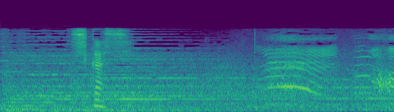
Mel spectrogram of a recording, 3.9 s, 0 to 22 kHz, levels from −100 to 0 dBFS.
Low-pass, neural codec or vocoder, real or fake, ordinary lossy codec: none; none; real; none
